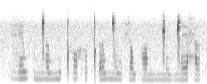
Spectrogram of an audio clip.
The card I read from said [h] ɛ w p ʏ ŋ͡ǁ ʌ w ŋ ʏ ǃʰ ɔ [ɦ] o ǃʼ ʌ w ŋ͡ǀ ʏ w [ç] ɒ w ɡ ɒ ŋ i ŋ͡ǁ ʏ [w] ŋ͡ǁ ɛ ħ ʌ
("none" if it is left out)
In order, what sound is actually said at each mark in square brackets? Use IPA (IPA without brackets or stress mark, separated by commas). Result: ɦ, h, ç, w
